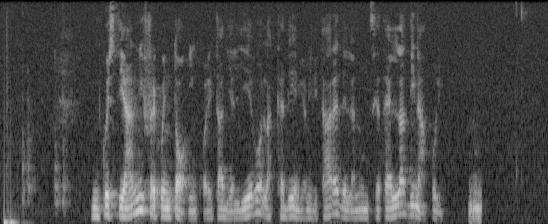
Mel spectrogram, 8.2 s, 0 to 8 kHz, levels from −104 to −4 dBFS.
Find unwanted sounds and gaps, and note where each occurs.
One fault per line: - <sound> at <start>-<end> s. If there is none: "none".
- laugh at 7.0-7.2 s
